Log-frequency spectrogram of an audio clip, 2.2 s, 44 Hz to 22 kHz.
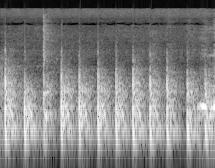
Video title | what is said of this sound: Franklin Sensors ProSensor M90 Stud Finder Review | it sounds Hollow obviously there's nothing you hide there you can kind of tell where the studs are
